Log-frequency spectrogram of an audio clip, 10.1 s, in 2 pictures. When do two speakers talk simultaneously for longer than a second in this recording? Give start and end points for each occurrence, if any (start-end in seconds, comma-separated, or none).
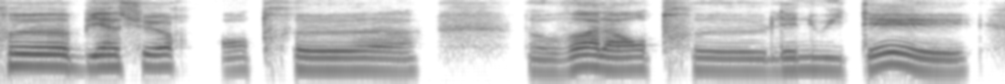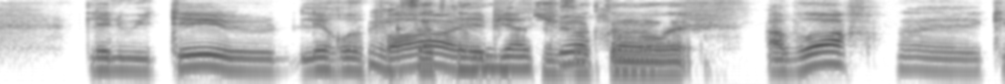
6.9-8.3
